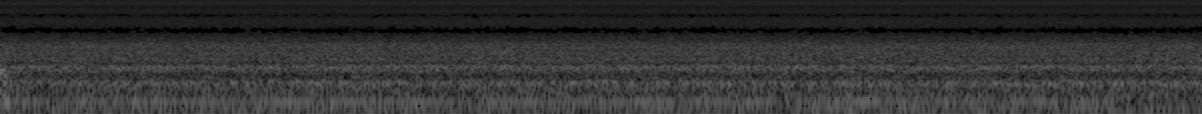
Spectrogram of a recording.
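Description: A swarm of thousands of honey bees in flight around a Langstroth hive, their wings making a steady, even hum as the swarm moves into its new home.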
